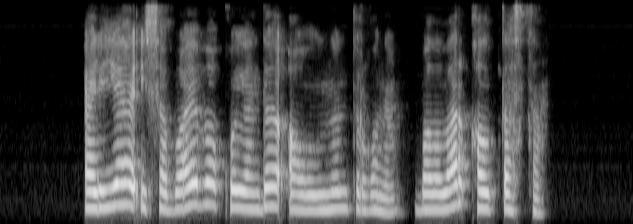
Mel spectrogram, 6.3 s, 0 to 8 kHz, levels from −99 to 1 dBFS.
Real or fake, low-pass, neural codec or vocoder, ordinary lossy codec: fake; 7.2 kHz; vocoder, 22.05 kHz, 80 mel bands, HiFi-GAN; none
